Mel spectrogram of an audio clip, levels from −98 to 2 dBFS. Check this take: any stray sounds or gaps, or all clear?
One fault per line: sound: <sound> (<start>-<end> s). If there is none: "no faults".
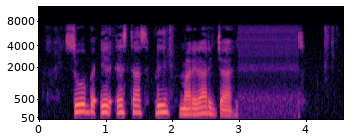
no faults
